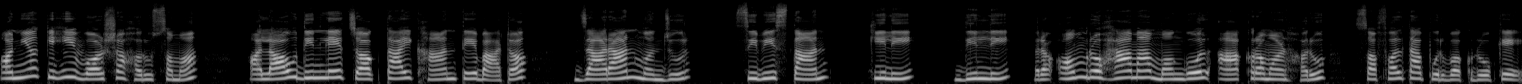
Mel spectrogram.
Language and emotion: Nepali, neutral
